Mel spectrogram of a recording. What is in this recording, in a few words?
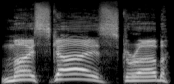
Male Human Attack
